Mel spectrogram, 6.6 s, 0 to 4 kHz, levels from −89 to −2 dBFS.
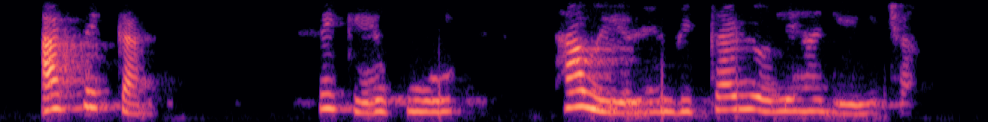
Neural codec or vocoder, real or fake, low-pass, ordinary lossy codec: vocoder, 44.1 kHz, 80 mel bands, Vocos; fake; 3.6 kHz; Opus, 24 kbps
